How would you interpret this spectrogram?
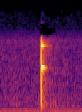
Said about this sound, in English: she does ring her angel bell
